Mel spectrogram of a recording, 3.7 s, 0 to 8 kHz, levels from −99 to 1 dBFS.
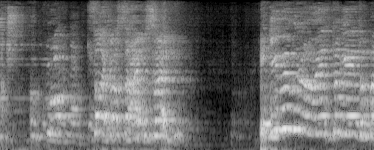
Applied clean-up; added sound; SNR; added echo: neural separator model SepFormer DNS4.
